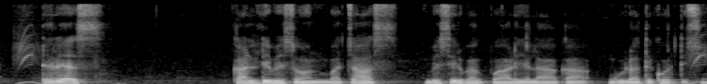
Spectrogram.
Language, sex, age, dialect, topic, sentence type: Bengali, male, 18-24, Western, agriculture, statement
